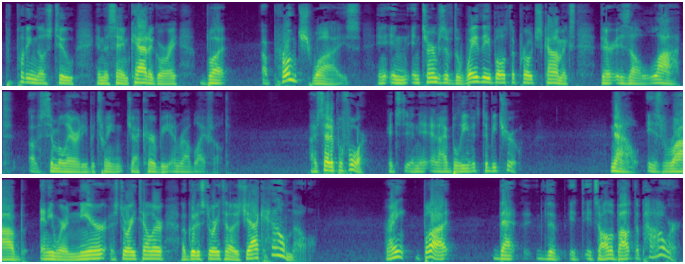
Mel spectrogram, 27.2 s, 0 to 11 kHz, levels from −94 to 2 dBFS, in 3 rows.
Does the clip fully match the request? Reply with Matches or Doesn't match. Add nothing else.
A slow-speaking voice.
Doesn't match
